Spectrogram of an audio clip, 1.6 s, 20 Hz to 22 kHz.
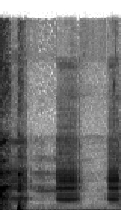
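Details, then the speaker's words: Portable disc player on a 3-volt adapter, just arrived by mail: three short, faint scratchy bursts about every half second; owner suspects gears knocked out of alignment in shipping, disc still reads. "it was making some kind of scratching sounds like the gears we're out of alignment which could have just been because this was tossed around in the mail and it needed to reseat the the little gears or something like that"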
